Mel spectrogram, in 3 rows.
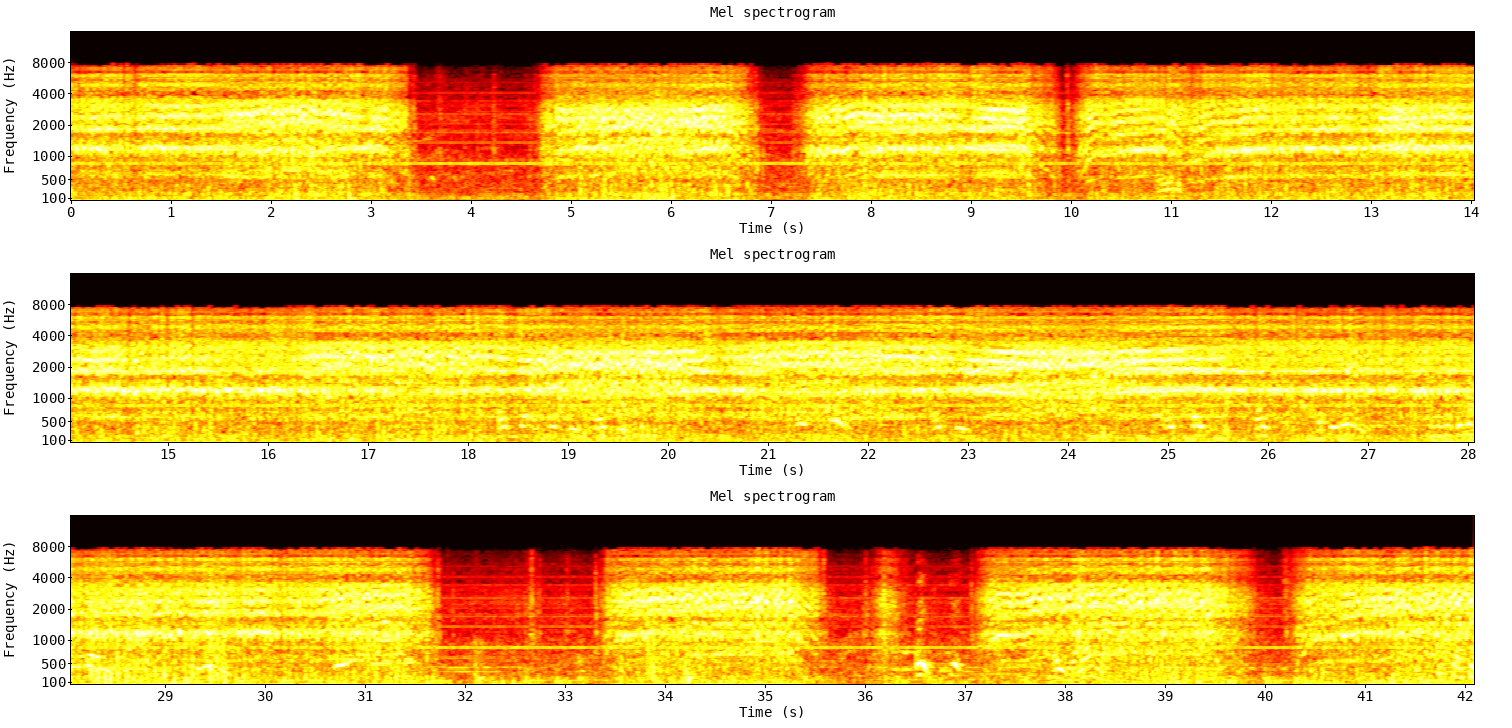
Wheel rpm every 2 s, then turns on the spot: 160, 110, 70, 100, 140, 120, 160, 160, 160, 160, 160, 160, 160, 160, 160, 140, 20, 110, 40, 130, 110.
none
